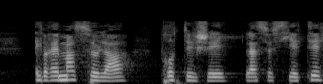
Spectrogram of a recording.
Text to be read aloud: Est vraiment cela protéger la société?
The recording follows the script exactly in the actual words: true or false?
true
